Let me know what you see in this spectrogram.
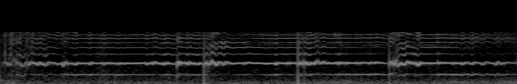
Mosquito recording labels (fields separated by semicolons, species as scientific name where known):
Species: mosquito; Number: one; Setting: cup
